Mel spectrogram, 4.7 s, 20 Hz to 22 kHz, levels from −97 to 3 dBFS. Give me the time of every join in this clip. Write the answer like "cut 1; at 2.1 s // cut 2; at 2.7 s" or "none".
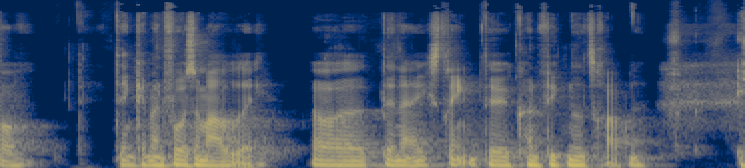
none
